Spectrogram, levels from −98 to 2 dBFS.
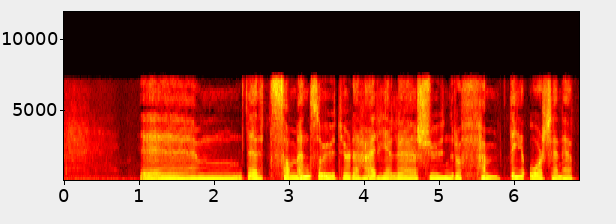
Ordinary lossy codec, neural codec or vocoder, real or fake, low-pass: none; codec, 16 kHz, 8 kbps, FunCodec, trained on LibriTTS, 25 frames a second; fake; 7.2 kHz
